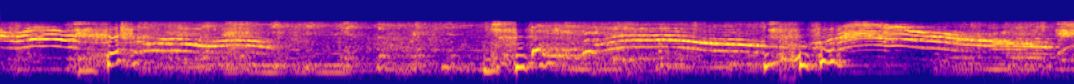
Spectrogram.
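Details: Domestic cat meowing while its owner dances with it: drawn-out rising and falling meows over continuous music and voices.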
